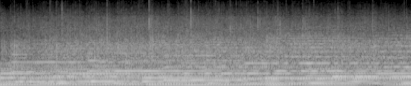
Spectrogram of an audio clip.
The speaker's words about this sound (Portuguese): Pode aplaudir o Senhor?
